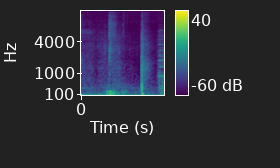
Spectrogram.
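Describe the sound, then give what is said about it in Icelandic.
A thumb joint cracks once with a short, sharp pop, preceded by a soft muffled thump and light rustling of movement. No one speaks. “Það er gott brak maður.”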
